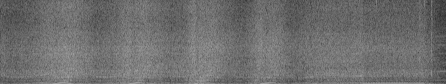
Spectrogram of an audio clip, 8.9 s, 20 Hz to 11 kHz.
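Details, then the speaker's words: Porsche 911 2.8 RSR build on a new Link ECU tune with revised cold start and throttle ramping, first start in weeks: a smooth cold start, several clean even throttle blips, then a steady idle with no misfires, rattles or heavy smoke. "that cold start seemed pretty smooth seems to be uh starting and idling reasonably nicely and and and happily not blowing heaps of smoke"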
